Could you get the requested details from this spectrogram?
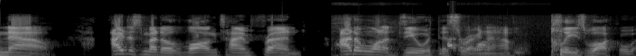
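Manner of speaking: dead serious, stern tone. Retelling a scene where Shanks grips a pirate's shoulder: imitating Shanks's dead serious tone. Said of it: "he just is a dead serious tone in his voice".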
